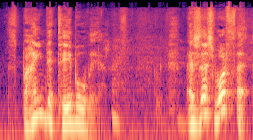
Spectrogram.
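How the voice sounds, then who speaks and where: An actor playing a weary middle-aged police detective in a radio drama, with a Scottish accent and a dry, wry manner. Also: male voice, a little high, animated, moderate pace, breathy edge.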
